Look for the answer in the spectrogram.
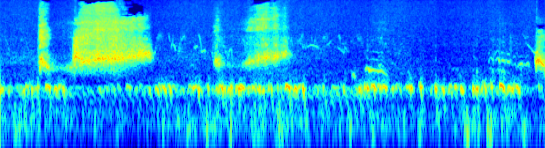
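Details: Black grouse at the lek give a steady low bubbling roo-koo, overlaid by two loud, breathy hissing sneezes early on, with fainter clucks later.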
